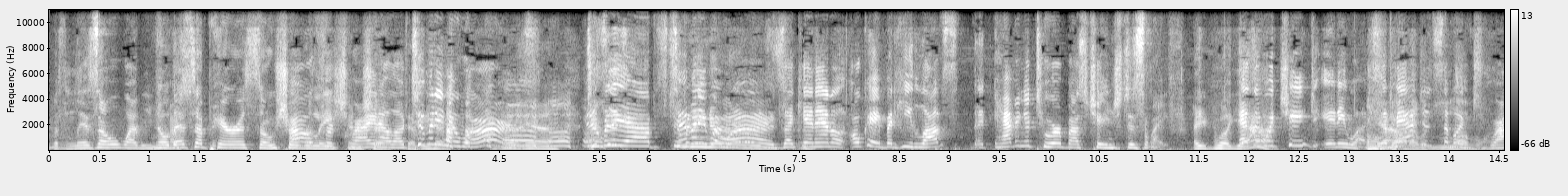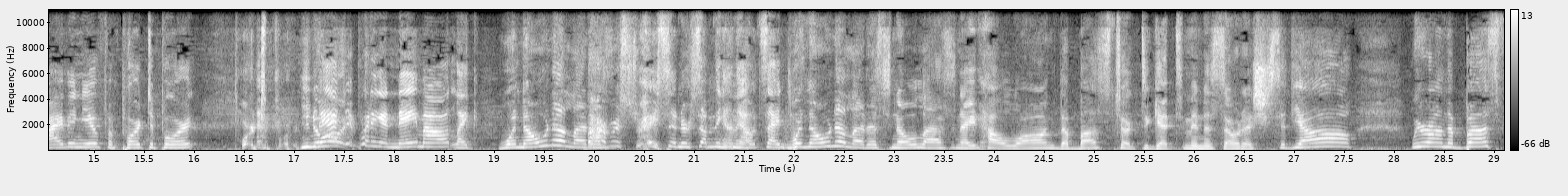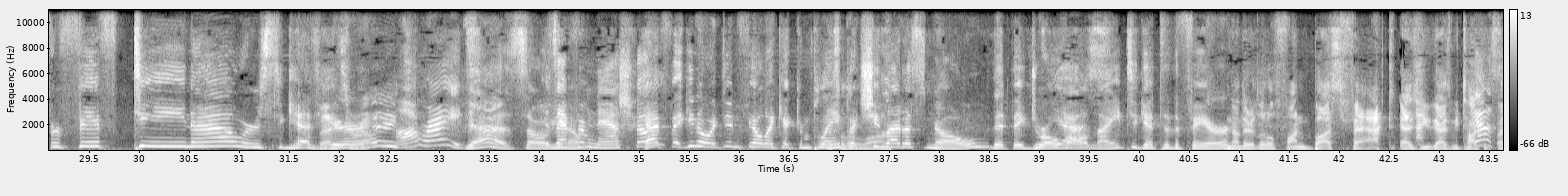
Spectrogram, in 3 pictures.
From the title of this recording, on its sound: Wednesday Day 7 at the MN State Fair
